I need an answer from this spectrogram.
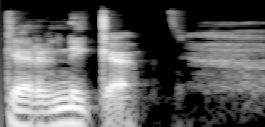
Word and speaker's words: Guernica: There was a city in Spain called Guernica. Or Guernica, okay, we'll pronounce it correctly. And so Franco asked Hitler to test out his blitzkrieg against Guernica, who had declared independence from Franco's fascism.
